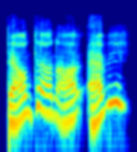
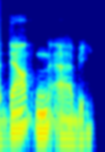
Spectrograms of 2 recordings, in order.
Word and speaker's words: Downton Abbey: Although I loved like Downton Abbey, you know. Um, yeah, just thought I'd What's it throw that called? in there. Is it Downtown Abbey?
